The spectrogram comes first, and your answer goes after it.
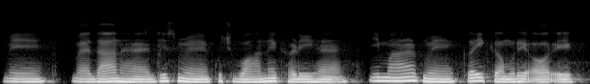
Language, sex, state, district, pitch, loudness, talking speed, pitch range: Hindi, male, Jharkhand, Ranchi, 130 Hz, -11 LUFS, 140 wpm, 120-140 Hz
